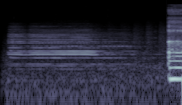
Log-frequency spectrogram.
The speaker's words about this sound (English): Is that a train I hear? It sounds like it's coming this way. Oh, I think you might be right. That does sound like a train. But there are no trains in Pflugerville.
